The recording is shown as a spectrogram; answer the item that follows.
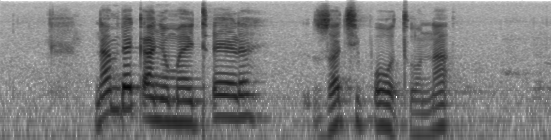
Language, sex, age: Venda, male, 28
